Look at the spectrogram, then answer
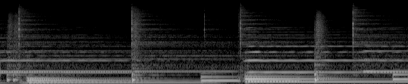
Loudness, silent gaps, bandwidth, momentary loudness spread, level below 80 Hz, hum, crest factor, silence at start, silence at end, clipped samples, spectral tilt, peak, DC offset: -28 LUFS; none; 17.5 kHz; 9 LU; -52 dBFS; none; 16 dB; 0 s; 0 s; under 0.1%; -6.5 dB/octave; -10 dBFS; under 0.1%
